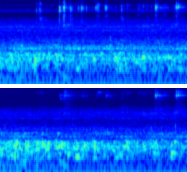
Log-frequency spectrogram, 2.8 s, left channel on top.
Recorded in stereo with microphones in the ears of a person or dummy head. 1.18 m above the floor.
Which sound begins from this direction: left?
Keys jangling, at 0.5 s.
